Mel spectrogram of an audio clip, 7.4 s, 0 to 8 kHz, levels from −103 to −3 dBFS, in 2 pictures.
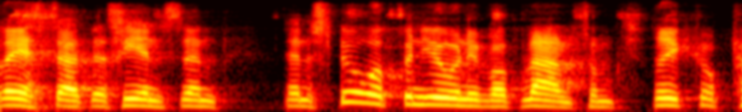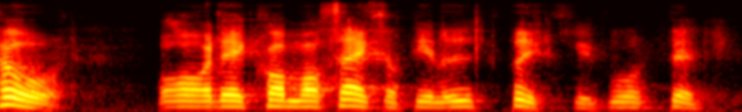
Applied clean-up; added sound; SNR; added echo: neural mask model DeepFilterNet 3.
